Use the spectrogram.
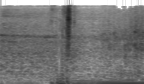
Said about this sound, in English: There's a truck.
